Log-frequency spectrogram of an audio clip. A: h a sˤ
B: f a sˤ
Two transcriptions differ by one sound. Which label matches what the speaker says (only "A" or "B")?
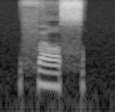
B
